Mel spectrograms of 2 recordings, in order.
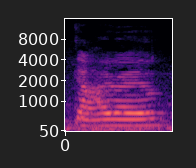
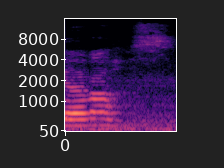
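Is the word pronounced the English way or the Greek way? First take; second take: English; Greek. First: The word has an English pronunciation. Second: The word has a Greek pronunciation. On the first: "In English" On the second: "I'm going to say it how you say it in Greek"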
